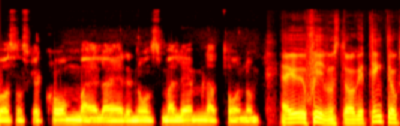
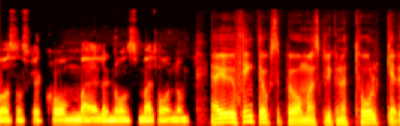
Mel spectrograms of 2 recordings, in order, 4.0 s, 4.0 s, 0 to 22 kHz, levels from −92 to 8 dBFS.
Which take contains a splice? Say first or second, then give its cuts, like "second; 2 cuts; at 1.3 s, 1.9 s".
second; 3 cuts; at 1.0 s, 1.5 s, 2.4 s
